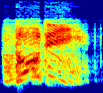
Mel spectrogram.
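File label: French enemy detected mood low; War Thunder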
